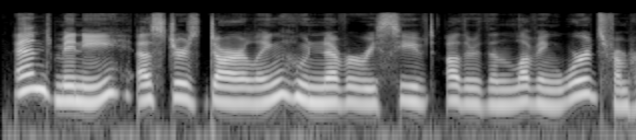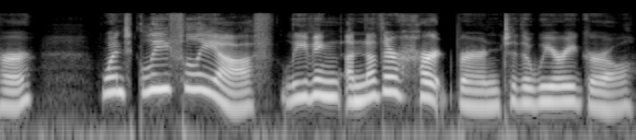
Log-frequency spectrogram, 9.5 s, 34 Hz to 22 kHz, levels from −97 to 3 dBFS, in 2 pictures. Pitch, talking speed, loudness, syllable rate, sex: 220 Hz, 130 wpm, -18 LUFS, 4.4 syllables/s, female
